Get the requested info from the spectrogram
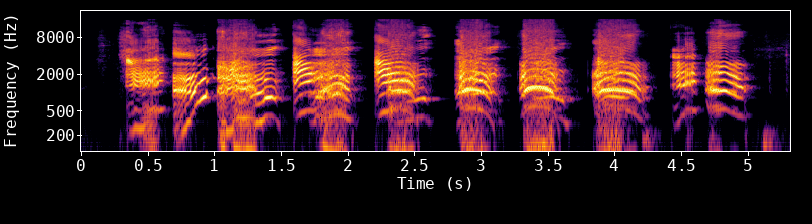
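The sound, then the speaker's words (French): A rapid series of about nine harsh, raspy parrot squawks, loud, each call short and scratchy with brief gaps between, and no talking alongside. “Il y avait des perroquets, papagali.”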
